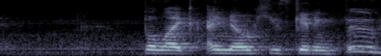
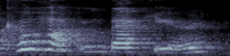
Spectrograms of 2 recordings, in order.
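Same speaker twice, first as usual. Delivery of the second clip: ordinary talk, nothing marked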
